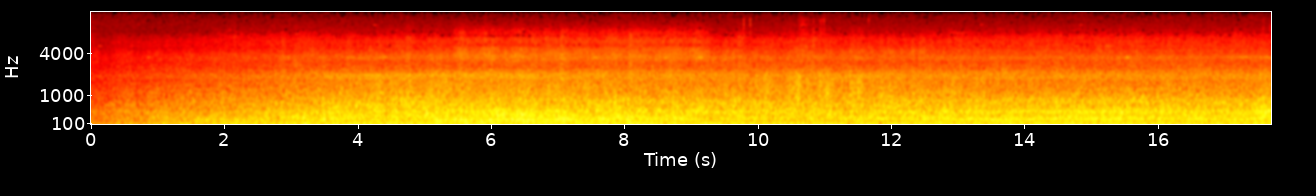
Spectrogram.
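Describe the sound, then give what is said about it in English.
A low, steady rumble of a train far off, fading in over the first few seconds and then holding as a continuous broad roar with no talking. “Alexa, ask Nature Sounds for distant train.”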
